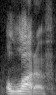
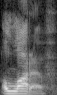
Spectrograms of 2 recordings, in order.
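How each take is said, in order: Both takes have the same delivery.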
